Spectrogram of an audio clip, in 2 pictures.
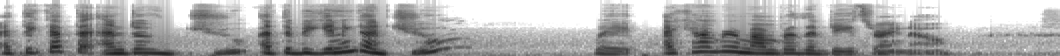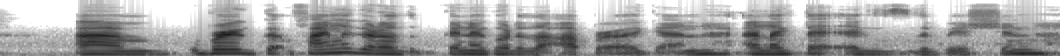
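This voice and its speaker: With a slight Mexican accent, a woman speaks at a moderate pace in a fairly high pitch with lively intonation, the sound dry and close with no echo. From Southern California (Mexican-American, born Mexico City). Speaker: live streamer. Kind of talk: casual chat. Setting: in a car.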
